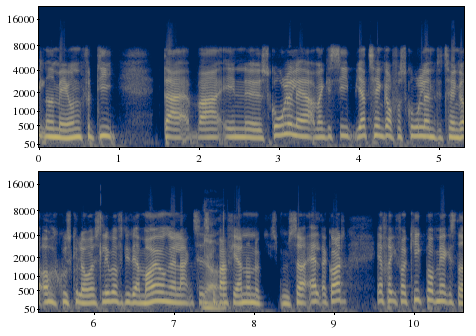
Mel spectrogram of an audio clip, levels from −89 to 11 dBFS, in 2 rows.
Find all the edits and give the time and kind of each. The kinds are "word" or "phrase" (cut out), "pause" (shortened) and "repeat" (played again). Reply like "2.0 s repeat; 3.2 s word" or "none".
none

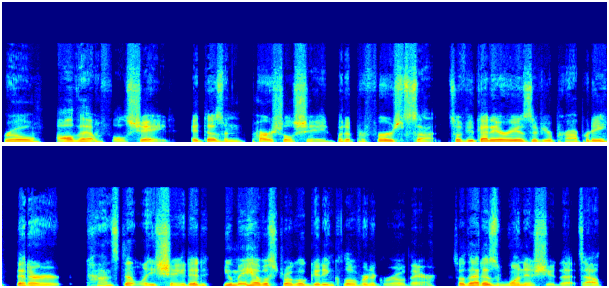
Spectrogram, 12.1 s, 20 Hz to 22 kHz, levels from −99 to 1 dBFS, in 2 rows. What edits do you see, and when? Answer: 0.9 s word; 2.2 s word; 4.0 s word; 4.4 s pause; 6.1 s pause

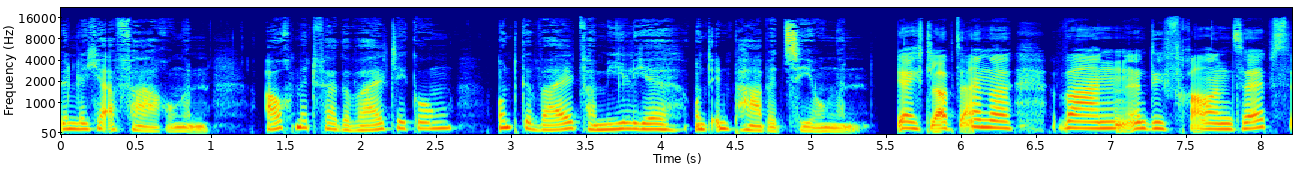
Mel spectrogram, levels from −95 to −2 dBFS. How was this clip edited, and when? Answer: 3.4 s phrase; 5.4 s pause; 6.0 s word

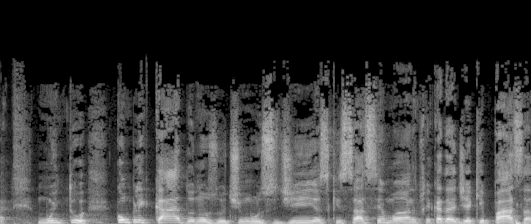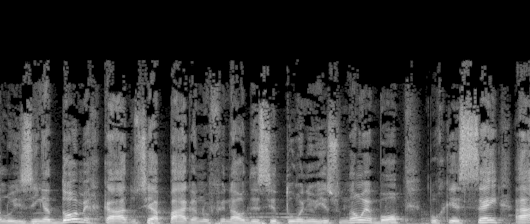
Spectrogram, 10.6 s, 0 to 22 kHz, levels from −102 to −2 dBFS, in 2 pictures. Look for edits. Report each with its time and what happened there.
none

